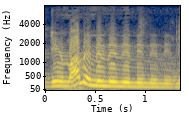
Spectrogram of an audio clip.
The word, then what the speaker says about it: Dormammu: Dormammu. As fucking Deadpool calls out Dormammu.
